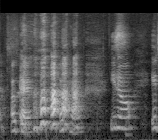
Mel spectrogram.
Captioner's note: laughs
